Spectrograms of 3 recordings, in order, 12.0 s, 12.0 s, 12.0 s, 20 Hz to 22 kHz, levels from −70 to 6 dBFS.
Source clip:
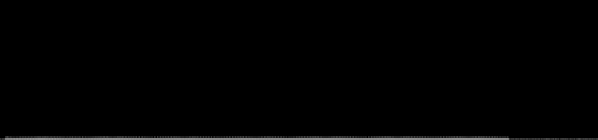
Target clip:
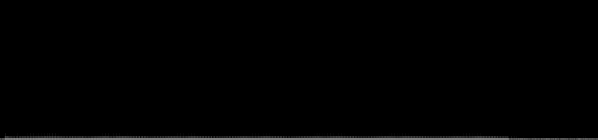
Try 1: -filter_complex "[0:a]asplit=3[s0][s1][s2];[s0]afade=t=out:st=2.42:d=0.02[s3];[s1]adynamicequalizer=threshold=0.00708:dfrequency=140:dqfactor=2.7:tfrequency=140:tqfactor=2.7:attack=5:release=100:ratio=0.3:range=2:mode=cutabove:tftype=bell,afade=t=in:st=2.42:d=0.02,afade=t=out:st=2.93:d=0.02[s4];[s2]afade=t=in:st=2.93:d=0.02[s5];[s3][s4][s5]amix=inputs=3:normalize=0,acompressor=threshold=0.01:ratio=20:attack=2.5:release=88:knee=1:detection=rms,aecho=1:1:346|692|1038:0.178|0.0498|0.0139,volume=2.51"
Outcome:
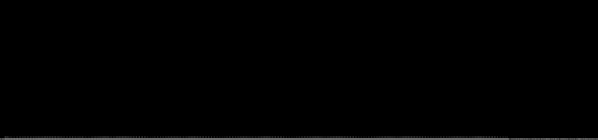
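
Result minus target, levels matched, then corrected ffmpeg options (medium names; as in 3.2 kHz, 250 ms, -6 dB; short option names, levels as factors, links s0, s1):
compression: peak gain reduction +6 dB
-filter_complex "[0:a]asplit=3[s0][s1][s2];[s0]afade=t=out:st=2.42:d=0.02[s3];[s1]adynamicequalizer=threshold=0.00708:dfrequency=140:dqfactor=2.7:tfrequency=140:tqfactor=2.7:attack=5:release=100:ratio=0.3:range=2:mode=cutabove:tftype=bell,afade=t=in:st=2.42:d=0.02,afade=t=out:st=2.93:d=0.02[s4];[s2]afade=t=in:st=2.93:d=0.02[s5];[s3][s4][s5]amix=inputs=3:normalize=0,acompressor=threshold=0.0211:ratio=20:attack=2.5:release=88:knee=1:detection=rms,aecho=1:1:346|692|1038:0.178|0.0498|0.0139,volume=2.51"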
